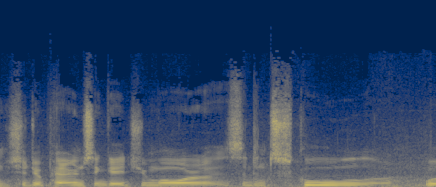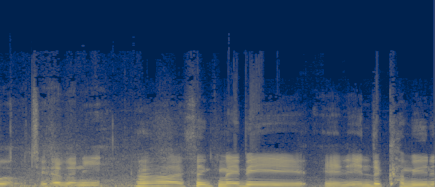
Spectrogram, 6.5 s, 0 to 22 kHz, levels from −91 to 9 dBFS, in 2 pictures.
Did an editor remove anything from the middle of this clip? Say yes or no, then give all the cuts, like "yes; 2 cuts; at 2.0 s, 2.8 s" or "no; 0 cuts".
no; 0 cuts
